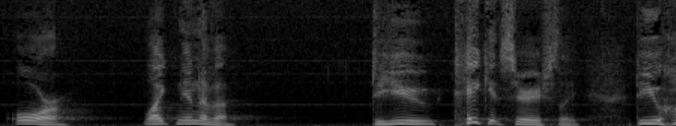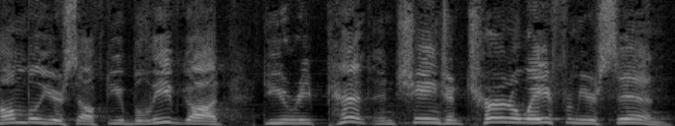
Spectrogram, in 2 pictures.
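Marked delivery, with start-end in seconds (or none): none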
